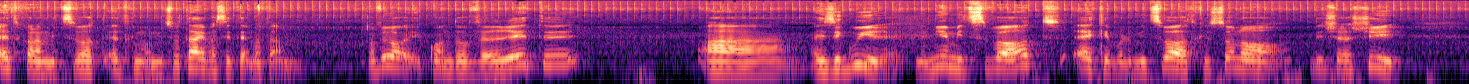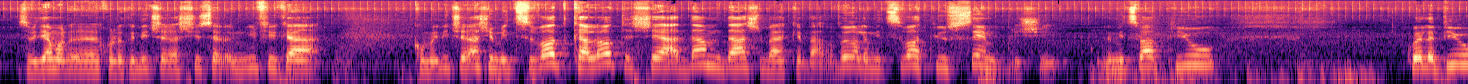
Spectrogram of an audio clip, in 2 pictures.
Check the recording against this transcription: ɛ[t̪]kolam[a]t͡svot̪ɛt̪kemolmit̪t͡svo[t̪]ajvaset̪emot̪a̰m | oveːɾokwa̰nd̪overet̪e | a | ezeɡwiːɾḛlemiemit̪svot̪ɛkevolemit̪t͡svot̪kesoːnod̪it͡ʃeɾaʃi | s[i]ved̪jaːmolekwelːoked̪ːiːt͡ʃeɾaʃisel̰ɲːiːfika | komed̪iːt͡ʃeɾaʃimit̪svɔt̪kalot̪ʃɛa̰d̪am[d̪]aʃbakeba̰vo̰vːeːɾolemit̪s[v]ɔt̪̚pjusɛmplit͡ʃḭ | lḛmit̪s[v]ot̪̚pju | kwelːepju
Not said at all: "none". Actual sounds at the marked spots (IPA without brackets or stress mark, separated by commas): t̪, i, t̪, e, d̪, v, v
